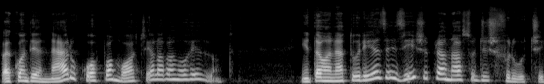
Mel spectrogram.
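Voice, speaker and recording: Very wide pitch swings mark a woman's dark, mellow, medium-pitched voice at a fairly quick pace, recorded very cleanly over a silent background, dry and close with no echo. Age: 60s. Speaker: philosophy teacher. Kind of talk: interview conversation.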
